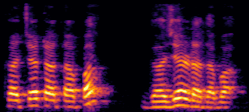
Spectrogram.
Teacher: ಒಂದು ಮಾತ್ರ ಕಾಲದಲ್ಲಿ ಇರ್ತದ ಇವಕ್ಕೆ ಕಡಿಮೆ ಉಸಿರು ತಗೊಂತೀವಿ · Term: ಅಲ್ಪಪ್ರಾಣಗಳು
